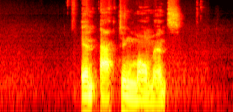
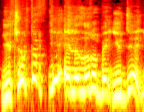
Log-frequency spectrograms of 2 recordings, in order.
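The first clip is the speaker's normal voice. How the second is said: high excited protest; faster than usual. Real, not acted. Playful protest, laughing.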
